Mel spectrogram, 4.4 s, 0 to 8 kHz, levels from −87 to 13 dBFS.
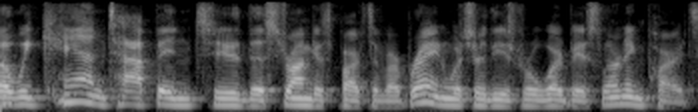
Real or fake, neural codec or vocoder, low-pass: real; none; 7.2 kHz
